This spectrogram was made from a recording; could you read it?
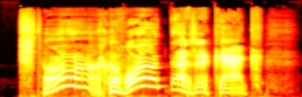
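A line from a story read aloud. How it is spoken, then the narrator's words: Choking with laughter. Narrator (Russian): Глава клана не сразу смог говорить от душащего его хохота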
